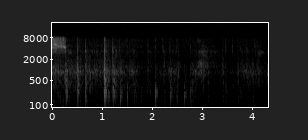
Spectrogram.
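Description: Rapid, irregular light clicks, several a second, thinning out after about three seconds: a computer mouse clicking repeatedly on a calculator emulator's arrow key to step the zoom-box cursor.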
